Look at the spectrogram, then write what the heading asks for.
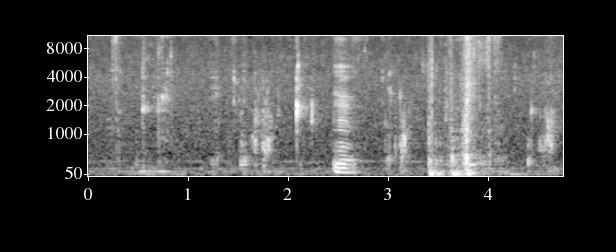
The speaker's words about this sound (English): So hopefully I can sleep through the night tonight, but I doubt it with this water, especially because I keep on drinking this water.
